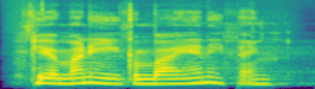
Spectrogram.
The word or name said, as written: If You Have Money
